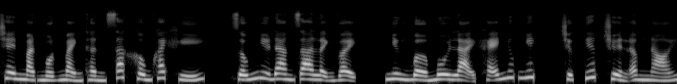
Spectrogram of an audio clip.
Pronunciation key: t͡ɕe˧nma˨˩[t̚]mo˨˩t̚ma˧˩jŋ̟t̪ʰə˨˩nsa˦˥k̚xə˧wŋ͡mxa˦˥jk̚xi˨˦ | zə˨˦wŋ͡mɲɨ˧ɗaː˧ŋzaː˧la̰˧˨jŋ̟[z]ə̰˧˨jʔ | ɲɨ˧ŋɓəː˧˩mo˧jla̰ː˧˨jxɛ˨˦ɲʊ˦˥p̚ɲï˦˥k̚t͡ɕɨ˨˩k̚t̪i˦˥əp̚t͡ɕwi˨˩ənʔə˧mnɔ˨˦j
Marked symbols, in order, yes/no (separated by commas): yes, no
